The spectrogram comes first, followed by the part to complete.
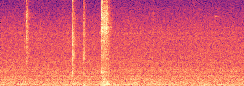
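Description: A few light clicks and a sharper knock about a second in as a metal dial caliper is handled and set down on a cutting mat and a steel wire gauge is picked up, over a steady room hum.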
